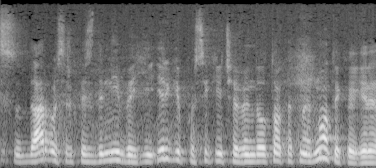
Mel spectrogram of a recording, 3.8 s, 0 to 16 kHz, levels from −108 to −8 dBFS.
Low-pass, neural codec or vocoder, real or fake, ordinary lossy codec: 14.4 kHz; vocoder, 48 kHz, 128 mel bands, Vocos; fake; MP3, 64 kbps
